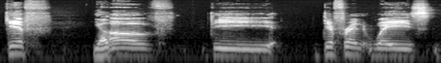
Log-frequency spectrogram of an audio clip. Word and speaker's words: GIF: So right here, I have and yes, it's pronounced GIF yep.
